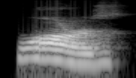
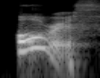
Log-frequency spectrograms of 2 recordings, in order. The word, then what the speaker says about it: walrus: It sounds like you're saying wars. It's like you're saying wars. Walrus.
